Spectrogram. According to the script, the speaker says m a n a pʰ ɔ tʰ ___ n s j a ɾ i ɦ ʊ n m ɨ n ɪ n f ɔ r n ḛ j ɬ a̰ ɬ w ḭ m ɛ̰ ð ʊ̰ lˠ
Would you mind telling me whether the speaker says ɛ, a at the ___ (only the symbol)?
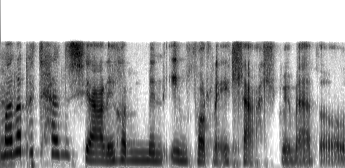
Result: ɛ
